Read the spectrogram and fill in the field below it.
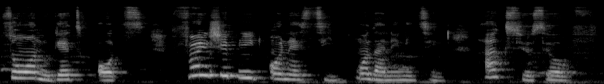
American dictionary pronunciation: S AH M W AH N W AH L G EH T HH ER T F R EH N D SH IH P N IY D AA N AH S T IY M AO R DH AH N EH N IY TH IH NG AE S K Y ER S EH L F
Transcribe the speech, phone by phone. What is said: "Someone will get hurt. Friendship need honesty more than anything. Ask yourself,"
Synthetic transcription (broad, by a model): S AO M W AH N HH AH G EH T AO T F R EH N D SH IH P N IY D AA N AH S T IY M AO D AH N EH N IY T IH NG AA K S Y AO S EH L F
